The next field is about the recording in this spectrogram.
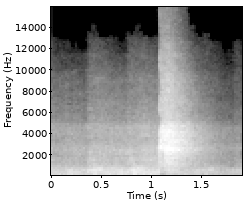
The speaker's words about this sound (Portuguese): Neste vídeo, um traficante prepara o ataque aos policiais. Aqui, um tiro é disparado quando o blindado passa na rua.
